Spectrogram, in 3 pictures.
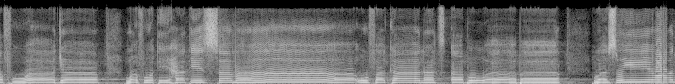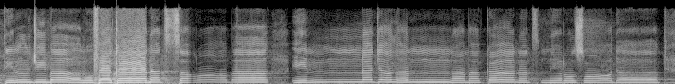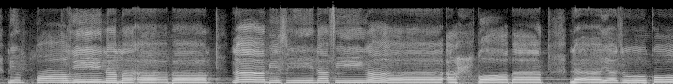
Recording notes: LIVE dari Masjid Daarut Tauhiid Bandung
